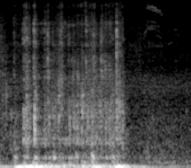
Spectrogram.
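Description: Rapid clicking keystrokes on a computer keyboard, a quick close burst of typing that stops about two-thirds of the way through, leaving quiet room tone.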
